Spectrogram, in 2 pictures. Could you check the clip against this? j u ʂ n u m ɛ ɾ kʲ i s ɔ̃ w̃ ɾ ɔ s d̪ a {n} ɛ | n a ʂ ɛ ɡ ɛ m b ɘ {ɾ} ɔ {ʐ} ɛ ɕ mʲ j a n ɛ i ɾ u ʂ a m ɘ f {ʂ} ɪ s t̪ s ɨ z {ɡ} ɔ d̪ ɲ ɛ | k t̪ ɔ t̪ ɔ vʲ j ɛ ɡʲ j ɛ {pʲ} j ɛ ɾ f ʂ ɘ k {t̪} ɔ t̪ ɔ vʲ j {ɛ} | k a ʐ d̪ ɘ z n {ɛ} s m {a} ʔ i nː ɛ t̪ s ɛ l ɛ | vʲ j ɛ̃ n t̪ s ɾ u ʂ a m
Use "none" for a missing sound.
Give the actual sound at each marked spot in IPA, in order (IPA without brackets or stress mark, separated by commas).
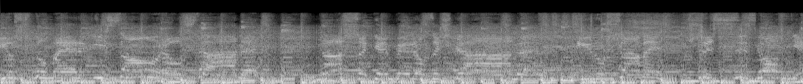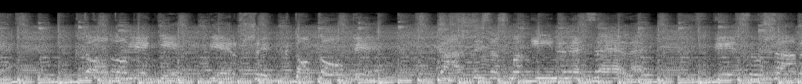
n, ɾ, z, ʂ, ɡ, pʲ, t̪, ɛ, a, a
